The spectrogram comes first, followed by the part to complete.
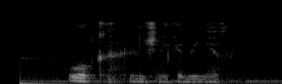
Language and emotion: Russian, neutral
